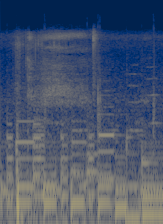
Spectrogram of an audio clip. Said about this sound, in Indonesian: eh gue kentut lagi demi nggak bau nggak bau demi apapun nggak bau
